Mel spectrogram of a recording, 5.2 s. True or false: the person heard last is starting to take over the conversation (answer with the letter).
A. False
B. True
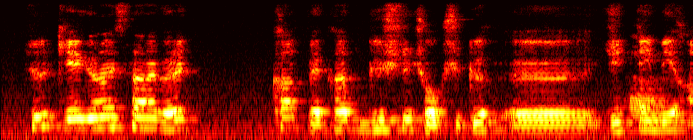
A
